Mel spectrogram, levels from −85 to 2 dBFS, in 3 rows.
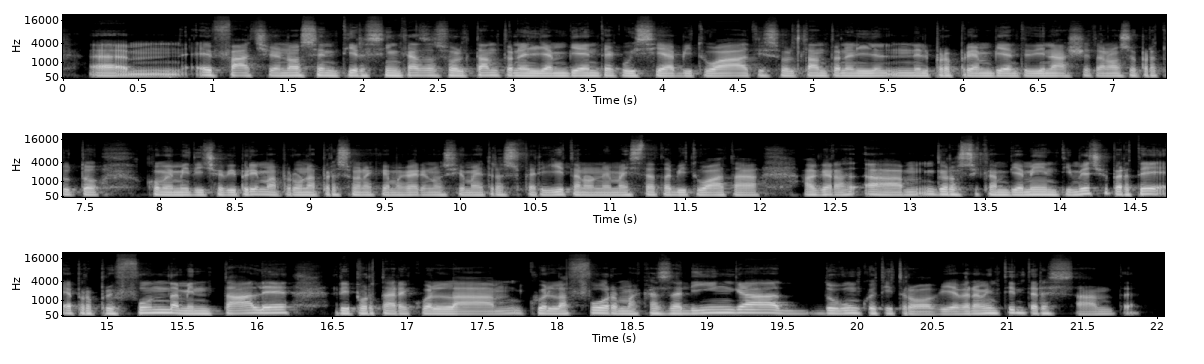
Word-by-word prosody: ehm, - - 0
è 135 - 0
facile, 125 -2 -1
no, 125 0 +3
sentirsi 120 0 0
in 115 - +2
casa 125 +1 0
soltanto 125 +1 0
negli 115 -1 +4
ambienti 120 +1 +2
a 120 - 0
cui 115 -1 +1
si 115 +1 -2
è 115 - +5
abituati, 115 +1 0
soltanto 115 +1 -1
negli, 115 -1 +2
mhmm, 120 0 -2
nel 115 -1 0
proprio 120 0 0
ambiente 115 0 +1
di 115 - +2
nascita, 115 +1 -1
no, 110 0 0
soprattutto, 115 0 -2 0.3
come 115 -2 +1
mi 110 0 +2
dicevi 115 0 -1
prima, 125 0 +1
per 115 +1 -5
una 110 -1 +1
persona 115 -1 -2
che 110 +1 -4
magari 110 +1 -1
non 110 0 -3
si 110 - -5
è - - 0
mai 105 0 -1
trasferita, 115 +1 -2
non 105 -1 -1
è - - -1
mai 105 0 -1
stata 115 +1 -1
abituata 110 -1 0 0.3
a 120 - +1
gra 115 -1 0
a, 115 -4 +1
mhmm, 120 +3 -4
grossi 130 0 +1
cambiamenti. 115 0 +1
Invece 150 +6 +1
per 130 -2 +2
te 145 +3 +2
è 130 - +2
proprio 125 -1 -2
fondamentale 145 +1 +2 0.3
riportare 125 -1 0
quella, 115 -2 +2
mhmm, 125 +3 -6
quella 120 -2 +1
forma 125 -2 +1
casalinga 145 +6 +2
dovunque 125 +2 -1
ti 120 -1 -5
trovi. 105 -2 -2
È 110 - +2
veramente 130 +5 +1
interessante. 125 -4 -4
120 Hz, 185 wpm, -21 LUFS, 115-125 Hz, 0.3 s, è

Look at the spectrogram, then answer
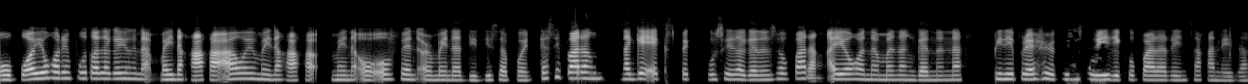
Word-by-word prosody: Opo, 220 +1 -1
ayoko 280 +3 +4
rin 285 -1 0
po 275 0 -5
talaga 265 -1 +2
yung 265 -1 -2
na 240 - 0
may 225 0 0
nakaaway, 230 +4 +5
may 240 -2 -3
nakaka 205 -3 0
may 215 -1 -5
na-o-offend 235 +3 -2
or 210 - -2
may 210 0 -3
nadi-disappoint 205 0 -5
kasi 280 +8 -6
parang 280 -2 +5 0.2
nag-e-expect 245 0 +2
po 230 0 -9
sila 230 -3 -2
ganon. 215 +1 -3
So, 255 0 -7
parang 270 - 0
ayoko 240 +3 +3
naman 215 -1 -4
ng 210 -1 -7
ganun 205 +1 -3
na 215 - 0 0.3
pine-pressure 245 0 0
ko 235 - -33
yung 235 0 -8
sarili 220 -3 +1
ko 215 +1 -12
para 205 -1 -1
rin 200 0 -10
sa 210 - -9
kanila, 190 -2 -11
225 Hz, 185 wpm, -20 LUFS, 210-250 Hz, 0.3 s, nakaaway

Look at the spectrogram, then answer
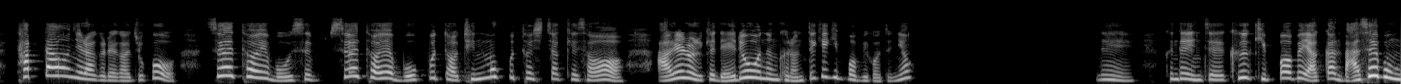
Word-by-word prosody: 탑다운이라 365 - +3
그래 185 -3 -5
가지고 190 - -3 0.3
스웨터의 380 -6 +3
모습 190 +2 -5
스웨터의 340 -7 +1
목부터 215 +3 -3
뒷목부터 295 - -2
시작해서 215 -7 -2 0.3
아래로 280 +9 +4
이렇게 215 +1 -2
내려오는 255 - +2
그런 190 -5 -4
뜨개 295 +5 -3
기법이거든요. 215 - -5 1.8
네. 210 -6 -5 0.3
근데 255 +1 -1
인제 210 0 -2
그 310 +9 0
기법의 270 +3 +1
약간 215 +7 +2
맛을 210 - +6
본 310 -10 +5
245 Hz, 280 characters per minute, -22 LUFS, 195-305 Hz, 1.8 s, 맛을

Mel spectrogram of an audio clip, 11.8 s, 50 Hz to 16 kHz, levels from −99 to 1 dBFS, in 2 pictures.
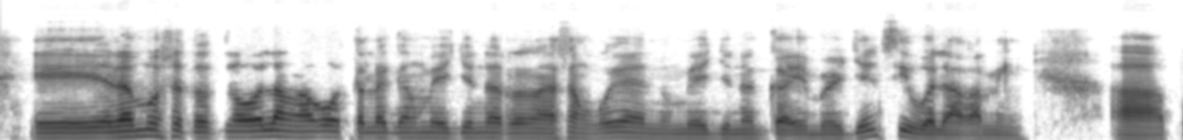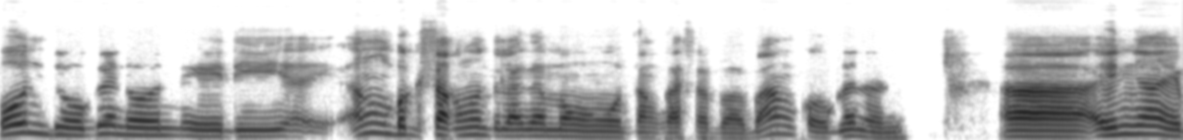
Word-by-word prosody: Eh, 125 +1 -1
alam 145 +2 +4
mo, - - +1
sa 160 - -3
totoo 140 +2 0
lang 155 -2 +1
ako 140 +1 -1
talagang 130 0 -6
medyo 125 0 -6
naranasan 120 -1 -4
ko 125 +3 -6
'yan 130 -2 -3
no'ng 110 0 -12
medyo 110 0 -7
nagka-emergency, 105 +6 -6
wala 105 -4 -2
kaming, 100 -1 -9 0.5
ah, 100 -1 -1
pondo, 215 -3 +2
gano'n, 190 -4 +1
eh, 160 -2 -1
'di 155 +1 -4
ay 155 - -9 0.2
ang 245 -9 -3
bagsak 195 -3 +4
no'n 195 +1 -2
talaga 165 0 +1
mangungutang 145 -4 -2
ka 130 - 0
sa 130 -1 -8
ba 120 -1 -3
bangko 210 -11 -2
gano'n. 135 -5 -3 0.6
Ah, 150 -1 +9
ayun 200 +4 +3
nga, 215 -2 +5
eh, 165 - +1
140 Hz, 190 wpm, -23 LUFS, 125-165 Hz, 0.6 s, Ah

